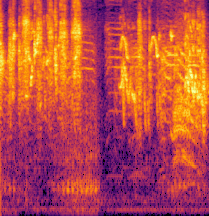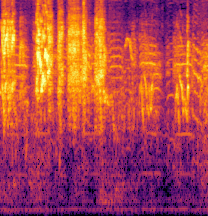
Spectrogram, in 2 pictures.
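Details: Colourful budgies trade quick chirps, squeaks and warbled twitters, the chatter pausing briefly then resuming with sharper bursts over a soft steady hum.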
